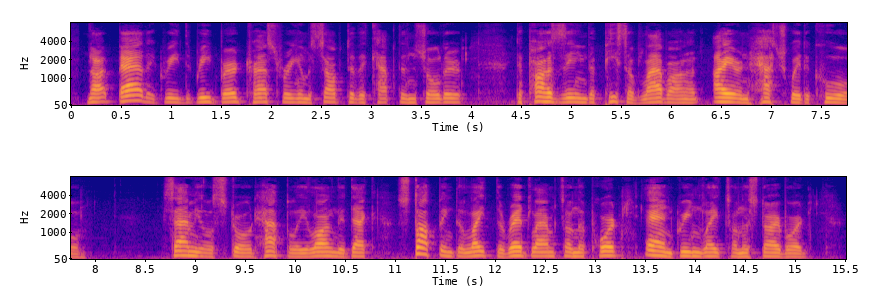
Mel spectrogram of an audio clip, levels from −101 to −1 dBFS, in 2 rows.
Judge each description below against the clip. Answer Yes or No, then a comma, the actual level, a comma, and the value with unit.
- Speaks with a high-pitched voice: No, medium, 140 Hz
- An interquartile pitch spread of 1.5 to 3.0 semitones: Yes, narrow, 2.6 semitones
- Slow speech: No, average, 175 wpm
